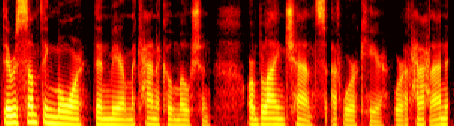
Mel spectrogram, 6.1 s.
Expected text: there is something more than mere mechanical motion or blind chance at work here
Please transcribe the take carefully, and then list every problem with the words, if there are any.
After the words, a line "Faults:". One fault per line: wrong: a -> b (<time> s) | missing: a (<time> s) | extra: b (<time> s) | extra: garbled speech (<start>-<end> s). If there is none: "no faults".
there is something more than mere mechanical motion or blind chance at work here [garbled]
Faults:
extra: garbled speech (5.3-6.0 s)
